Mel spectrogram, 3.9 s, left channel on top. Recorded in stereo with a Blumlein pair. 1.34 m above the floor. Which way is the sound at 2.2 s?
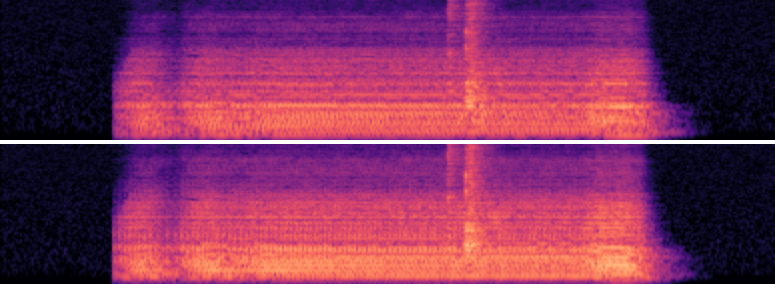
65° right.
